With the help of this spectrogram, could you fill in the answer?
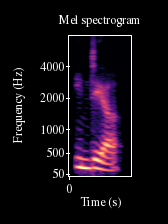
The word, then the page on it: endear: Indian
